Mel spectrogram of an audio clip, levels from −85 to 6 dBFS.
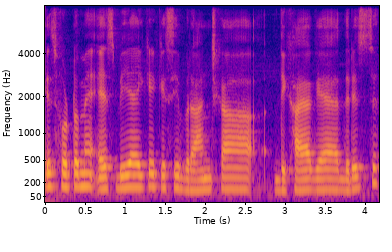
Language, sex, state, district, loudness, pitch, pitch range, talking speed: Hindi, male, Bihar, Patna, -17 LUFS, 130 Hz, 125-150 Hz, 170 wpm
